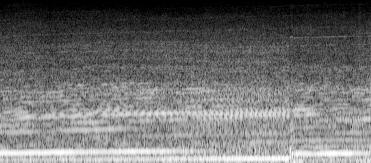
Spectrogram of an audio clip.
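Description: A race car engine in a racing video game holds a steady high whine as it accelerates, then one gear shift drops the pitch before it climbs again, with no talking.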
